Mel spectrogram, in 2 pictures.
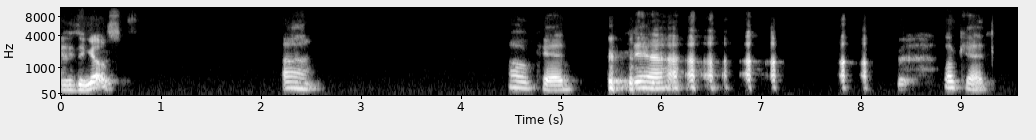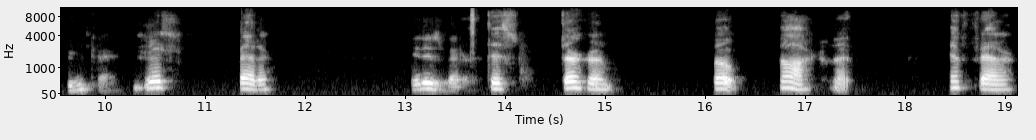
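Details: Male stroke survivor with aphasia, support group member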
